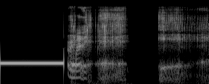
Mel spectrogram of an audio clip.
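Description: A steady electronic beep tone that cuts off about two-thirds of a second in, followed by two short bursts of strained choking and grunting from a man being strangled.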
